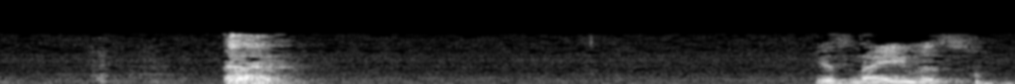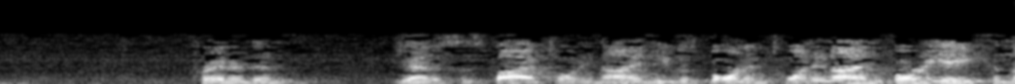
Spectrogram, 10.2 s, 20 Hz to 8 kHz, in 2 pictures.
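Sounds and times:
person clearing throat: 1.1 - 1.7
speech: 4.1 - 5.1, 6.1 - 10.1.

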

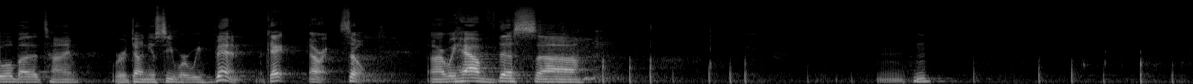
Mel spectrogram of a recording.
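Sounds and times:
speech: 0.0 - 6.2, 9.1 - 9.4
writing on a board during a talk: 6.0 - 7.7, 9.7 - 11.9.

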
